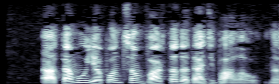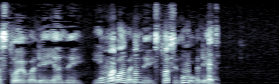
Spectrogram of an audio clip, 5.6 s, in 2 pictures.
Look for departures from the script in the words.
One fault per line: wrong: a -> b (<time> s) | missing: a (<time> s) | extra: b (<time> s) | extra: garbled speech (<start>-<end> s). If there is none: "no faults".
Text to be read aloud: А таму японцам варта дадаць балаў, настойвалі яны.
extra: garbled speech (3.7-5.0 s)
